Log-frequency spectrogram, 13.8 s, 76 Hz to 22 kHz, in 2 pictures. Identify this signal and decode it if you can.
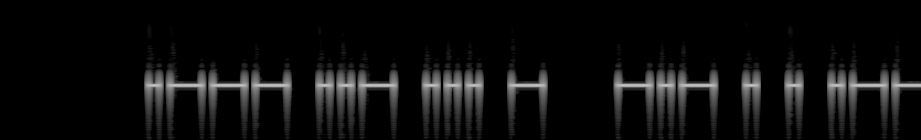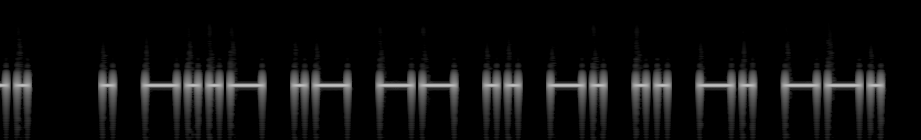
Morse code, heard as a keyed tone, about 15 wpm, 700 Hz. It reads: JUST KEEP EXAMINING
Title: Pangram Challenge v2 - 15wpm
